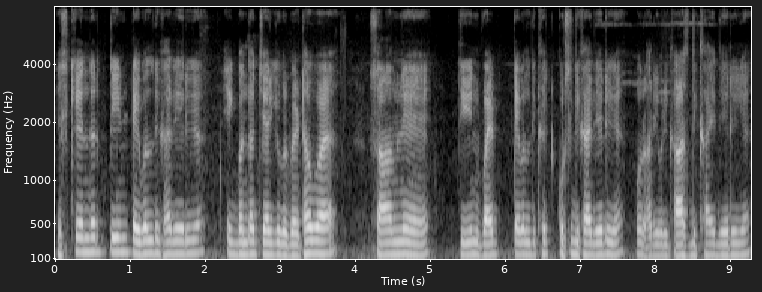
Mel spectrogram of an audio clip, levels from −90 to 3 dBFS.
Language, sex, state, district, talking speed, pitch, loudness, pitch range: Hindi, male, Rajasthan, Jaipur, 220 wpm, 140 Hz, -18 LUFS, 135-150 Hz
